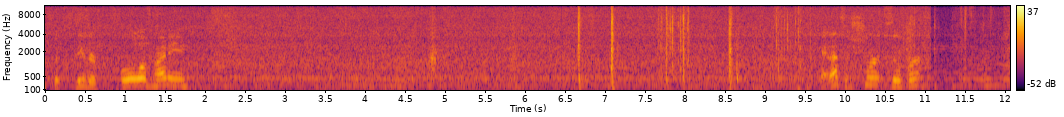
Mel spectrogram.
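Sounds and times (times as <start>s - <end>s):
bees humming: 0.0s - 12.0s
knocks on wooden hive boxes: 5.9s - 9.6s.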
